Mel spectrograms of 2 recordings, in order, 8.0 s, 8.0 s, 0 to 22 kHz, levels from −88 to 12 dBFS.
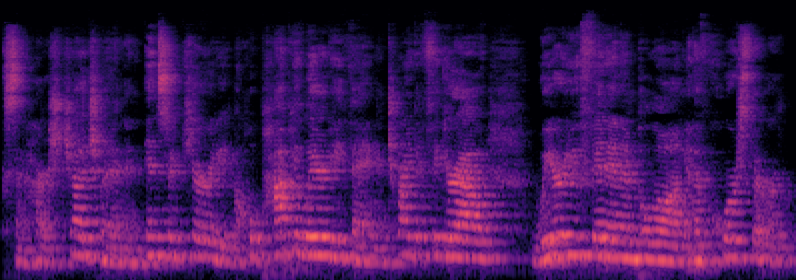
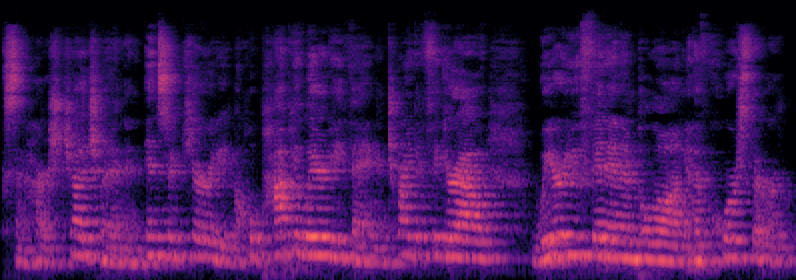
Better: neither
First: off-mic speech; far // room echo; noticeable; dies away in 0.6 s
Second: off-mic speech; far // room echo; noticeable; dies away in 0.6 s

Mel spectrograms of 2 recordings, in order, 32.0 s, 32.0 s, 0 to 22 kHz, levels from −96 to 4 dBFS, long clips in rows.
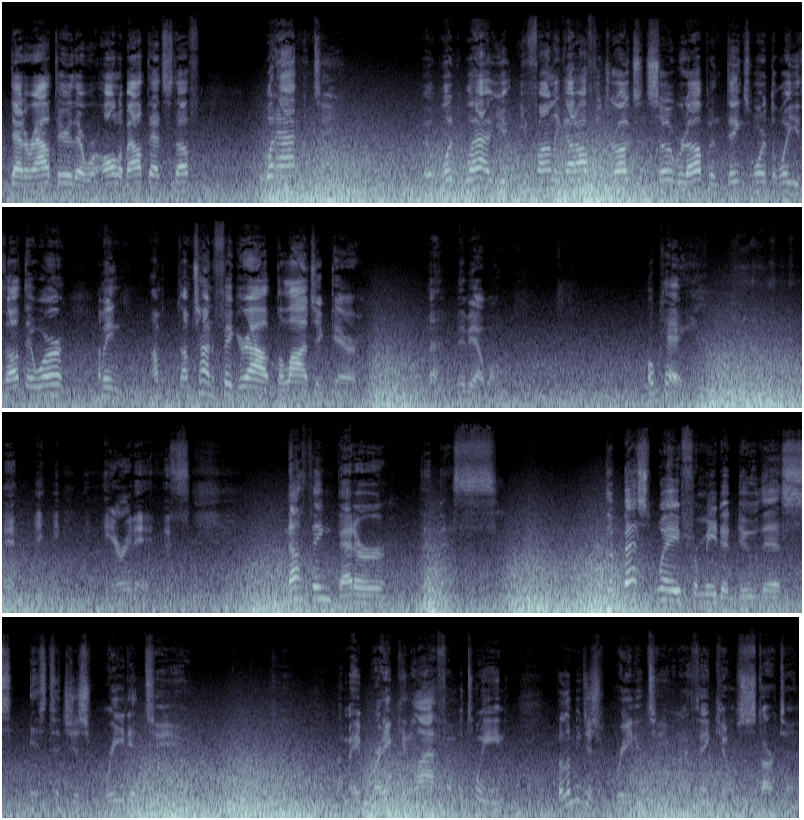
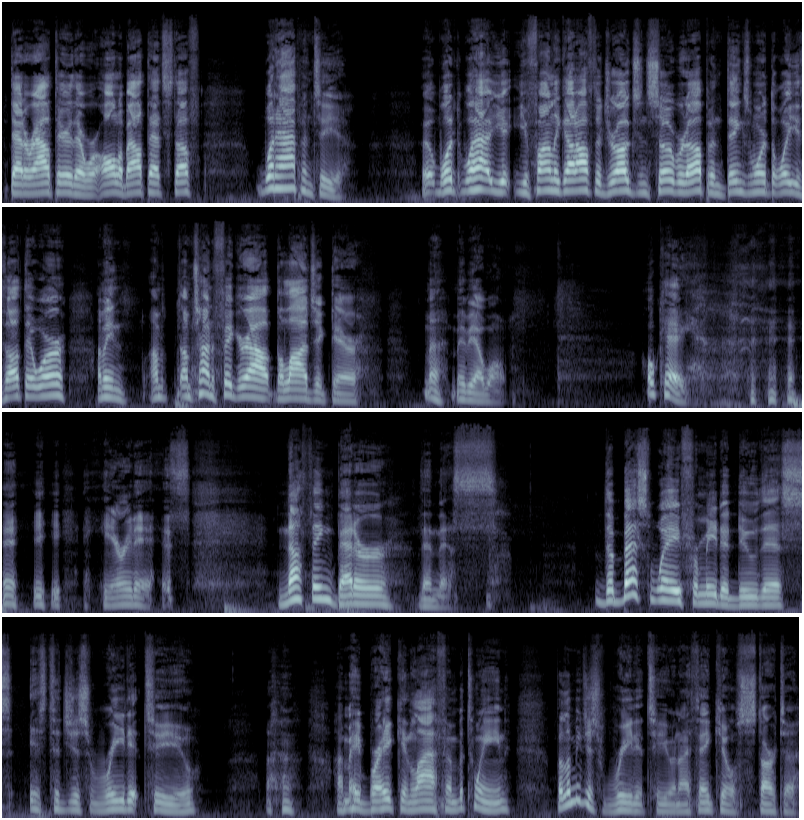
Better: second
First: wind noise on the microphone; heavy; 5 dB below the speech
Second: none

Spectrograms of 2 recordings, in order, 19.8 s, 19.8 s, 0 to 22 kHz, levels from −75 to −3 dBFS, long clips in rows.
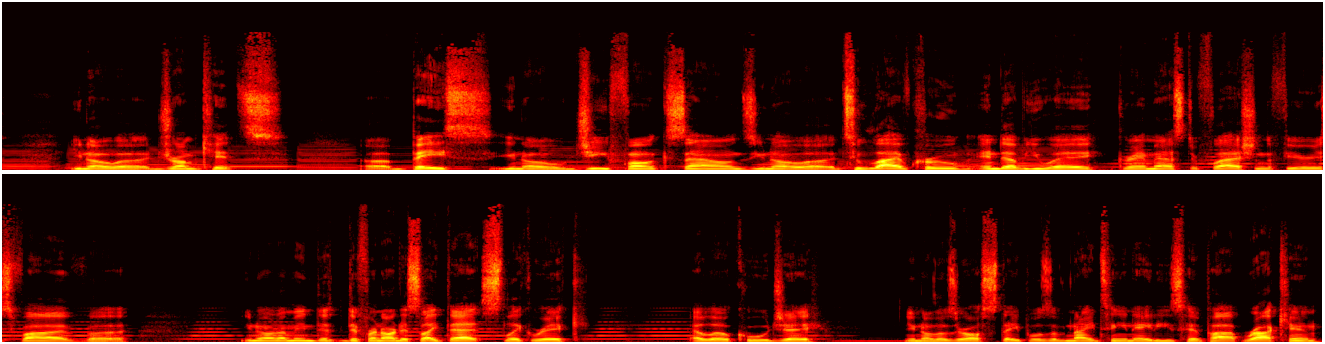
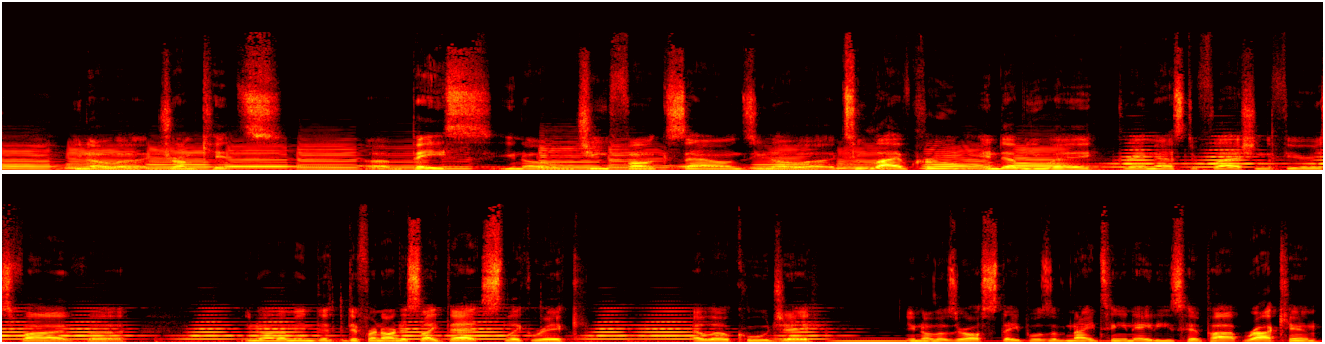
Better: first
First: background music; faint; throughout; 20 dB below the speech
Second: background music; loud; throughout; 3 dB below the speech

